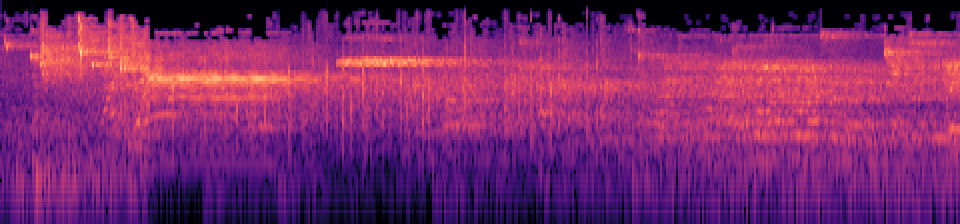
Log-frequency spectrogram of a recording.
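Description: Players and spectators shout and cheer.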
